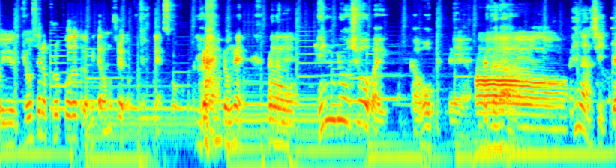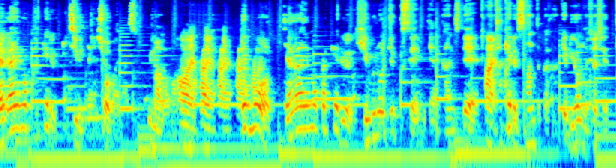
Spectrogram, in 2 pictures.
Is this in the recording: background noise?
yes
